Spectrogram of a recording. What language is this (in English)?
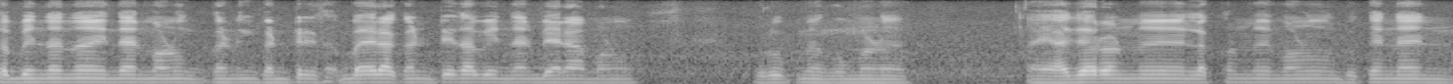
Sindhi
